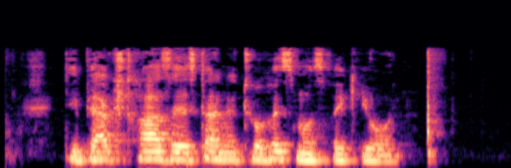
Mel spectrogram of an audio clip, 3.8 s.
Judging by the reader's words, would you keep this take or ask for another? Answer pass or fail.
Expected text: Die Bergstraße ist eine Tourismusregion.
pass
